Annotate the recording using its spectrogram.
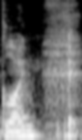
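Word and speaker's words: Glóin: So, they're at Rivendell and uh they're speaking to to Glowen or Gloin. I'm never really sure. I think you're meant to pronounce it glowin, but I always pronounce it glowing.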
